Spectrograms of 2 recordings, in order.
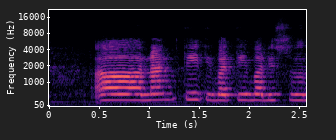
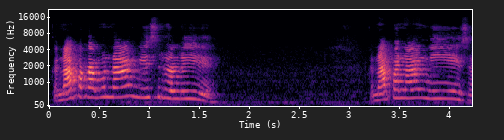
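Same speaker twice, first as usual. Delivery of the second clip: higher, louder, quick worried question; alarmed concern; 5 semitones higher, 6 dB louder than usual. Real, not acted. Host asks a crying viewer why, alarmed and quick. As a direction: rush to ask what's wrong.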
